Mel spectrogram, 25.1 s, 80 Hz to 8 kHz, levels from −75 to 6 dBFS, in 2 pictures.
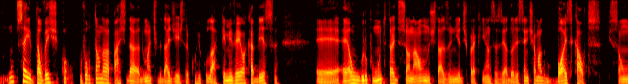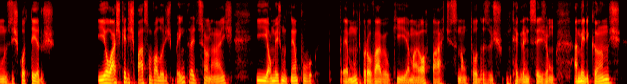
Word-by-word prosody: não 165 +3 -1
sei, 175 -9 +5
talvez, 135 +4 +2
com - - -7
voltando 135 +1 0
à 125 -2 +4
parte 110 -3 -4
da 100 -3 +3
de 90 - -6
uma 100 +1 +2
atividade 95 -1 -3
extracurricular, 95 -1 -3
porque 85 - -3
me 110 +2 +5
veio 115 +3 +4
à - - -3
cabeça. 95 -5 -1 0.8
Eh, 80 -3 +1
é - - +4
um 120 -2 +5
grupo 110 -1 +1
muito 130 +7 +2
tradicional 105 -4 0
nos 95 -5 +1
Estados 85 -1 -3
Unidos 90 +3 -2
pra - - -3
crianças 90 +1 -6
e 90 - -2
adolescentes, 85 +6 -2
chamado 110 -2 -1
Boy 100 +4 +3
Scouts, - - -3 0.2
que - - -18
são 90 -1 -1
os 85 0 -3
escoteiros 90 - -1 0.9
e 115 +1 +6
eu 130 -1 +8
acho 140 +3 +4
que - - -15
eles 145 0 -1
passam 125 0 -2
valores 105 -3 -1
bem 155 - -1
tradicionais, 115 - -3 0.5
e 110 -2 +5
ao 95 - +4
mesmo 105 0 +2
tempo 105 0 -2 0.6
é 90 - 0
muito 110 +9 +1
provável 85 -2 +1
que 80 -1 -3
a 80 - -1
maior 80 0 0
parte, 85 +1 -4
se - - -6
não 85 0 -2
todos 85 -1 -4
os 75 - -7
integrantes 90 +2 -2
sejam 90 -3 -1 0.4
americanos 95 +6 +3
100 Hz, 155 wpm, -24 LUFS, 90-115 Hz, 0.9 s, eu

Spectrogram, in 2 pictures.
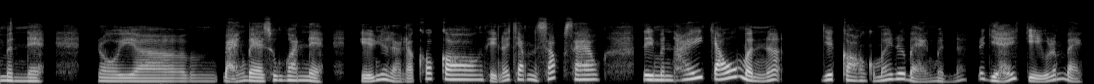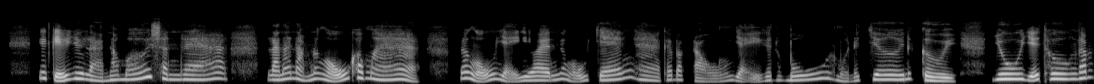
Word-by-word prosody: mình 175 -4 0
nè, 155 -2 -1 0.5
rồi, 155 -2 -1
ờ, 145 0 -2 0.3
bạn 160 +6 -1
bè 165 -3 +4
xung 195 +5 -3
quanh 190 -1 +2
nè, 160 -5 +1 0.4
kiểu 145 +1 +2
như 225 +5 +1
là, 170 -9 -4
đã 135 0 -3
có 260 - +1
con 225 -1 +5
thì - - -1
nó 195 +4 -1
chăm 225 -1 0
sóc 275 - +1
sao. 230 -1 +2 0.4
Thì 215 -1 +7
mình 205 -1 +2
thấy 240 +11 +3
cháu 275 +9 +7
mình 165 - +4
á 220 +4 0 0.4
với 225 +2 +5
con 185 -3 -1
của 160 - -8
mấy 205 +6 0
đứa 255 0 +4
bạn 130 - -6
mình 140 -4 -10
á, 190 - -12
nó 265 - -3
dễ 180 +9 +2
chịu 145 -3 +1
lắm 235 +6 -3
bạn, - - -3 0.5
cái, 285 -1 -2
kiểu 170 0 +7
như 260 +3 +2
là, 200 -8 -2
nó 205 +5 -3
mới 240 +9 +1
sinh 250 -9 -2
ra 225 0 -1 0.2
á 275 -1 -3 0.4
là 215 0 +1
nó 255 +4 0
nằm 230 -7 -2
nó 260 - -2
ngủ 220 0 +2
không 285 -1 0
à, 220 - 0 0.4
nó 285 - 0
ngủ 235 -2 0
dậy 195 -9 -3
qua 190 -1 +2
nó 225 +6 -5
ngủ 145 -8 -5
chán 225 +10 -1
ha, 205 - -5
cái 210 - -7
bắt 215 -1 -7
đầu 135 -2 -8
nó 170 - -12
dậy 165 - -6
cái 185 - -5
nó 200 - -11
bú 215 +9 -2
xong 195 - -9
rồi 150 -4 -10
nó 175 - -9
chơi 225 -1 +2
nó 245 - -4
cười, 165 -6 +2 0.4
vui 245 0 +6
dễ 195 +2 +5
thương 250 -1 +3
lắm. 295 +5 0
210 Hz, 220 wpm, -21 LUFS, 170-240 Hz, 0.5 s, Thì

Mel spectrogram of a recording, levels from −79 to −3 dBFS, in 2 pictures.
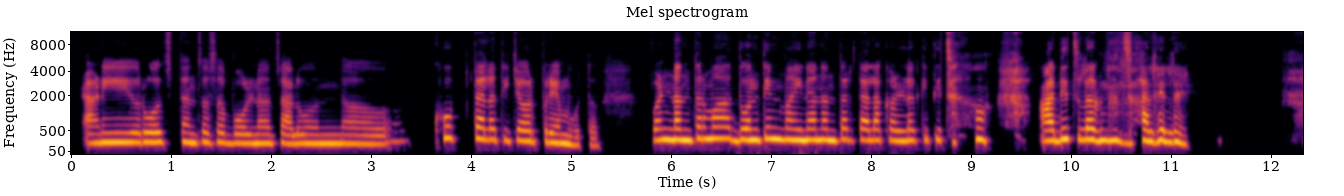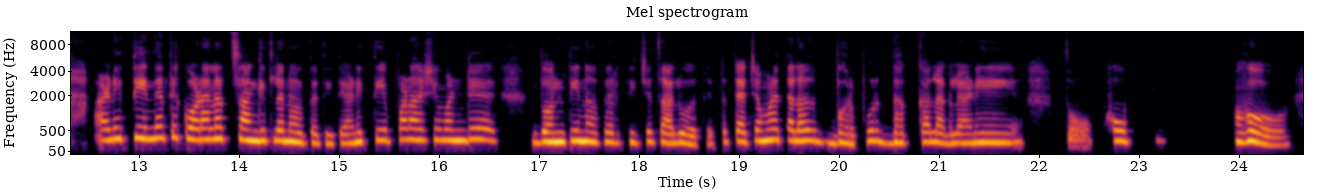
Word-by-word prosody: आणि 225 +2 +1
रोज 230 -1 0
त्यांचं 230 -1 -2
असं 220 0 -5
बोलणं 205 0 -2
चालू 200 -1 -2
होऊन 200 0 -1 0.9
खूप 315 -1 -3
त्याला 295 -2 +3
तिच्यावर 255 -1 -1
प्रेम 215 -4 +1
होतं. 170 -3 -10 0.5
पण 275 +1 +1
नंतर 280 +2 +4
मग 305 0 +2
2-3 280 +2 +4
महिन्यानंतर 275 0 +3
त्याला 270 -1 +1
कळलं 260 -1 -1
की 285 - -6
तिचं 280 +1 -2 0.7
आधीच 290 +4 +4
लग्न 270 -2 +4
झालेलं 240 +3 +2
आहे. 215 - 0 1.5
आणि 280 +2 +2
तिने 310 -1 +3
ते 345 - -2
कोणालाच 295 +1 +2
सांगितलं 260 -2 +3
नव्हतं 220 -3 0
तिथे 200 0 -7
आणि 210 +3 0
ती 270 -1 -3
पण 285 0 0
अशी, 275 0 -2
म्हणजे 275 +1 0 0.5
2-3 235 +1 +5
अफेअर 230 -1 -2
तिचे 225 +1 -5
चालू 215 -1 0
होते, 180 -3 -7
तर 235 - -8
त्याच्यामुळे 255 +3 +1
त्याला 260 -1 +2 0.3
भरपूर 225 +4 -3 0.2
धक्का 220 +1 -3
लागला 215 -2 -2
आणि 220 +1 -1 0.5
तो - - -10 0.2
खूप 255 -3 -1 1.1
हो, 185 -9 +2
250 Hz, 125 wpm, -19 LUFS, 220-275 Hz, 1.5 s, 2-3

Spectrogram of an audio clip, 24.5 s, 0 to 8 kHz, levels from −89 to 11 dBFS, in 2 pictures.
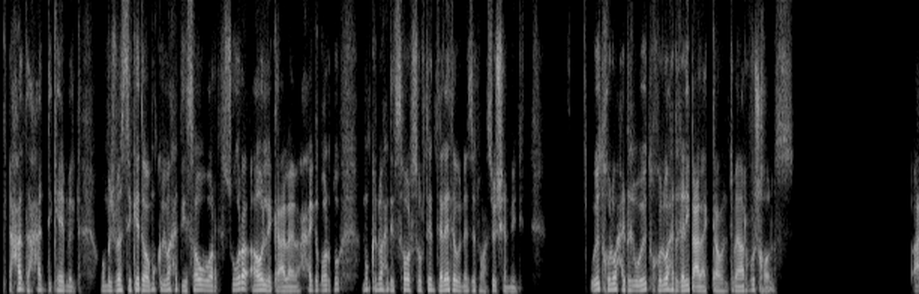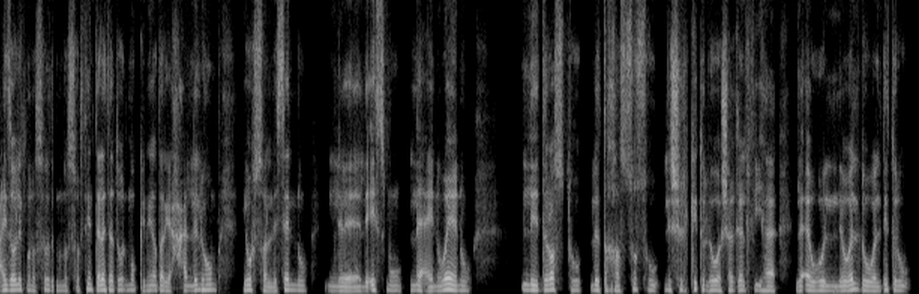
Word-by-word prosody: حد 155 -1 +3
حد 140 +2 -2
كامل، 120 -7 -3 0.3
ومش 120 0 -5
بس 135 -1 +3
كده، 135 0 +3
وممكن 130 +3 -2
الواحد 145 -3 -2
يصور 125 0 +1
صورة 155 +4 +3
أقول 140 -3 +5
لِك 120 -5 -1
على 105 0 +1
حاجة 125 - -2
برضه، 130 +3 -4 0.3
ممكن 145 +1 -4
الواحد 150 -2 -2
يتصور 140 +3 +2
صورتين 135 +2 -3
3 135 0 +3
وينزلهم 115 0 -6
على 100 - -8
السوشيال 115 -3 +1
ميديا 95 -2 -11 0.9
ويدخل 145 -1 +1
واحد 130 -4 +2
غ 125 - -3
ويدخل 130 0 -1
واحد 145 -3 +4
غريب 120 +2 +3
على 105 0 +7
الأكاونت 105 +1 -3
ما 110 - +1
يعرفوش 115 +6 +1
خالص - - -7 1.6
عايز 130 +1 +2
أقول 135 +1 +4
لِك 130 -2 -5
من 125 - -6
الص 115 +4 -7
من 115 0 -11
الصورتين 145 +5 -5
3 130 0 +3
دول 130 +1 -5
ممكن 130 -3 -8
يقدر 125 -2 -1
يحللهم، 130 +5 -1 0.4
يوصل 120 -5 0
لسنّه 125 +3 0 0.3
ل 110 -1 -7 0.3
لاسمه، 125 +1 -1
لعنوانه، 120 +1 +3 0.7
لدراسته، 130 -1 +1
لتخصصه، 130 +1 -3
لشركته 135 +2 +2
اللي 125 -1 -4
هو 130 -1 +3
شغال 120 +2 +1
فيها، 120 -2 -2 0.3
لأ 125 +2 +2
و 120 +1 +1
لوالده 120 +4 0
ووالدته 120 +2 -2
125 Hz, 155 wpm, -26 LUFS, 115-135 Hz, 1.6 s, على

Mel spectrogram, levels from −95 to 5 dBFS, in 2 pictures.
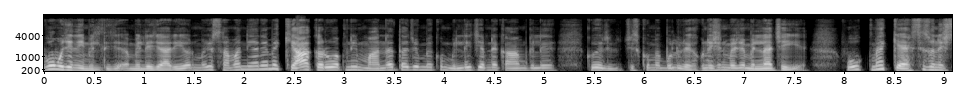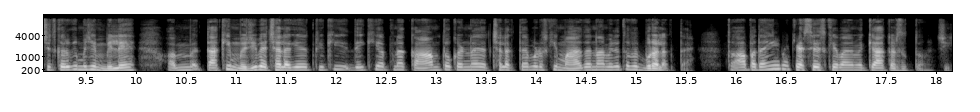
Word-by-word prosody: वो 225 +3 +6
मुझे 190 -4 +6
नहीं 145 -4 +1
मिलती 120 0 -4 0.2
मिली 125 0 +1
जा 120 -1 +3
रही 120 +2 -1
है 145 - +2
और 160 - 0
मुझे 170 +5 -4
समझ 180 +1 -3
नहीं 205 +1 -4
आ - - -1
रहा 230 - -1
है 235 - -1
मैं 245 - +1
क्या 200 - +8
करूँ 175 +1 +4
अपनी 185 +2 -3
मान्यता 170 +8 -1
जो - - +2
मेरे 180 -1 -6
को 185 - -11
मिलनी 150 +2 -2
चाहिए 175 0 -1
अपने 170 - -3
काम 140 0 -2
के 150 - -8
लिए? 155 0 -6 0.3
कोई 165 -1 -1
ज 130 - -7 0.2
जिसको 130 +5 -10
मैं 155 -2 -8
बोलूँ 150 -3 -3
रिकॉग्निशन 145 +8 -2
मुझे 155 0 0
मिलना 135 -1 +4
चाहिए 120 -2 -3 0.4
वो 200 +2 +2
मैं 235 +2 +4
कैसे 130 +8 +3
सुनिश्चित 170 0 -1
करूँ 185 0 +5
कि 215 - -2
मुझे 200 0 +1
मिले? 145 +2 +3 0.4
अम, 170 +3 -4
ताकि 160 +7 +2
मुझे 145 - +2
भी 200 - +6
अच्छा 180 - +4
लगेगा 180 +1 +3
क्योंकि 195 +3 -9
देखिए 180 +4 -4
अपना 200 +2 -5
काम 145 +5 +3
तो 205 - -1
करना 185 +1 -1
अच्छा 180 +1 -4
लगता 180 +2 -2
है 195 - -6
बट 200 - -1
उसकी 190 +3 -7
मान्यता 145 +8 +1
ना 190 - 0
मिले 190 +1 -2
तो 215 - -5
फ़िर 205 -2 -2
बुरा 145 -2 +6
लगता - - -7
है। - - -22 0.4
तो - - -9
आप 180 +1 +1
बताएँगे 190 +5 +1
कि 240 - -5
मैं 225 - -5
कैसे 175 +2 +4
इसके 180 0 0
बारे 165 -1 -1
में 165 - -6
क्या 155 0 +5
कर 140 -1 -3
सकता 125 0 -13
हूँ? 130 0 -23
जी। - - -15
170 Hz, 280 wpm, -24 LUFS, 140-190 Hz, 0.4 s, क्या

